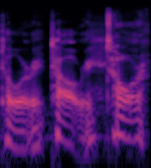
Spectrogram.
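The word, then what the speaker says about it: Touré: Toure, like Toure. Yeah, well, in the South they would call him Tory. That's Tory.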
